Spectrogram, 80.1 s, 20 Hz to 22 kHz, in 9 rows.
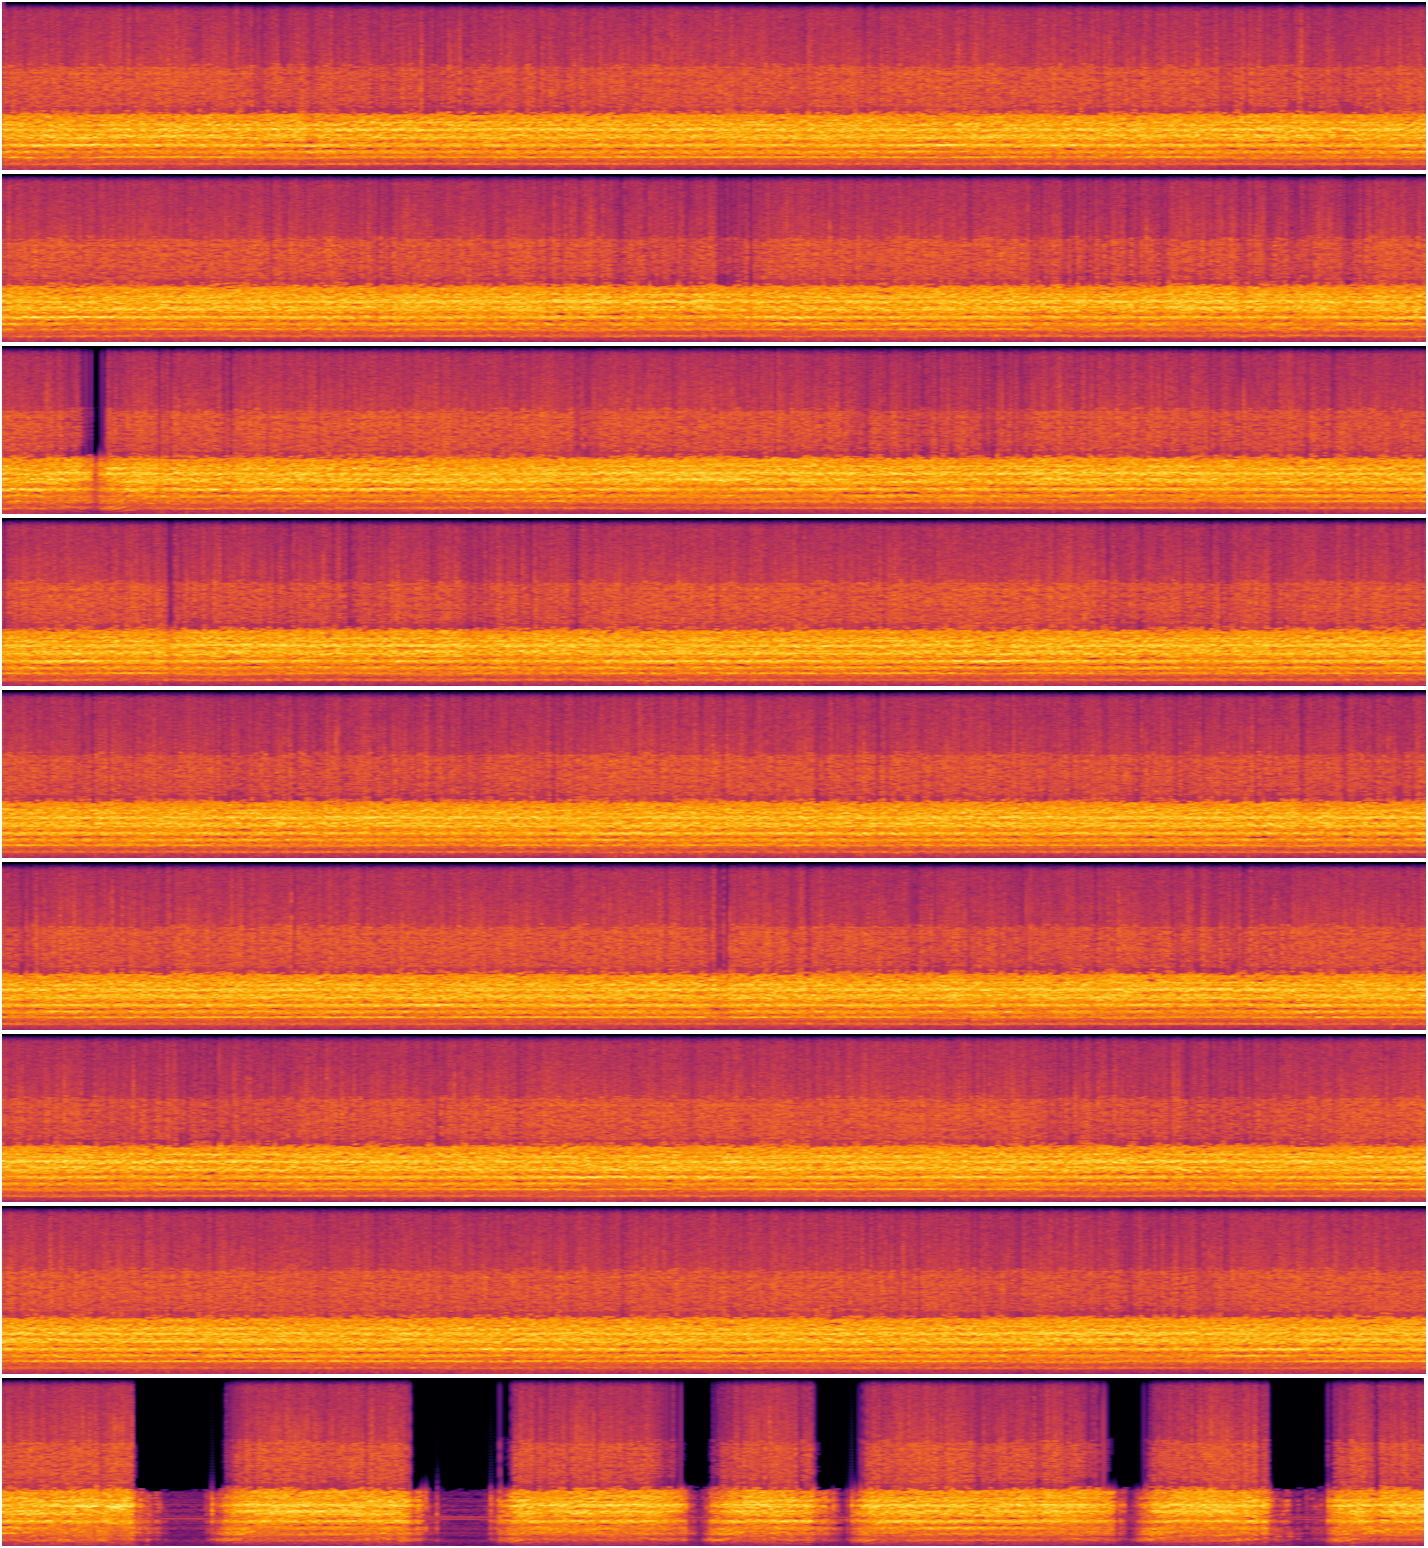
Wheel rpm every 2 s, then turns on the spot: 220, 230, 230, 230, 220, 230, 230, 230, 210, 180, 210, 220, 230, 230, 220, 230, 230, 230, 230, 230, 230, 230, 230, 230, 230, 230, 220, 230, 220, 230, 230, 230, 230, 230, 230, 190, 90, 80, 120, 80.
72-74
